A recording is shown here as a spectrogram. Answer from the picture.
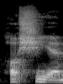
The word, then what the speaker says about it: Hoshea: You know, the name Hosea, pronounced in the Hebrew Hoshea, means salvation.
